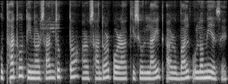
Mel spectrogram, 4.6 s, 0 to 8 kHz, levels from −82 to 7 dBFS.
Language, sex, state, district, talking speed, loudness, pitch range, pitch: Assamese, female, Assam, Sonitpur, 170 wpm, -15 LUFS, 205-235 Hz, 215 Hz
